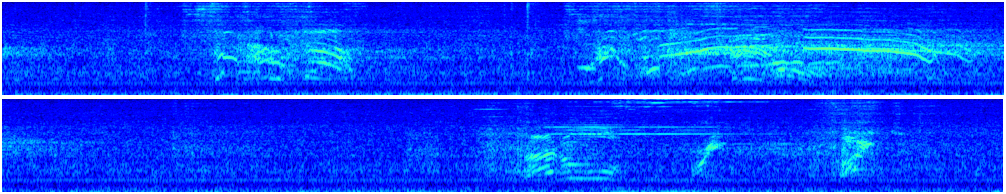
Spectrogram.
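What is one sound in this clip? A burst of magic whooshes loudly.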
